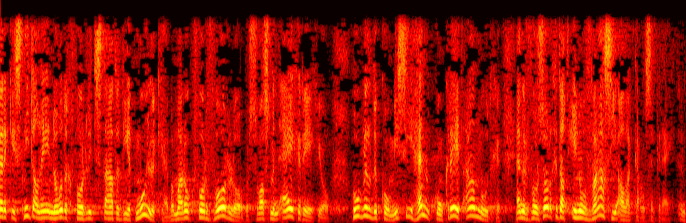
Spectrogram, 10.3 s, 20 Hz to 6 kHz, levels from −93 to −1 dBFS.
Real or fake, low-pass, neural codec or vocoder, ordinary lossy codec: real; 5.4 kHz; none; none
